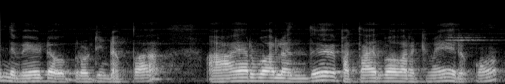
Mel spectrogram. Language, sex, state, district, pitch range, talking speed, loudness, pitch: Tamil, male, Tamil Nadu, Kanyakumari, 140-155 Hz, 70 wpm, -16 LUFS, 145 Hz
